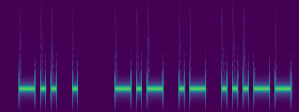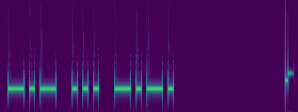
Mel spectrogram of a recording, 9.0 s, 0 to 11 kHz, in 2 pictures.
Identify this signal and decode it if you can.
Morse code, heard as a keyed tone, about 15 wpm, 700 Hz. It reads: DE KA3KSC
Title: USA Callsign DE Callsign 15wpm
